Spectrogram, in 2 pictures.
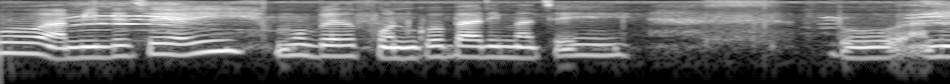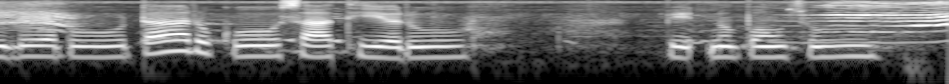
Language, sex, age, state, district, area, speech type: Nepali, female, 30-45, West Bengal, Kalimpong, rural, spontaneous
